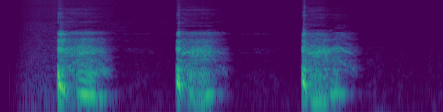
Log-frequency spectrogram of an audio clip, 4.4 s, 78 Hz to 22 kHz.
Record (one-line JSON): {"three_cough_length": "4.4 s", "three_cough_amplitude": 32768, "three_cough_signal_mean_std_ratio": 0.38, "survey_phase": "beta (2021-08-13 to 2022-03-07)", "age": "65+", "gender": "Female", "wearing_mask": "No", "symptom_cough_any": true, "symptom_runny_or_blocked_nose": true, "symptom_sore_throat": true, "symptom_change_to_sense_of_smell_or_taste": true, "symptom_other": true, "smoker_status": "Ex-smoker", "respiratory_condition_asthma": false, "respiratory_condition_other": false, "recruitment_source": "Test and Trace", "submission_delay": "0 days", "covid_test_result": "Positive", "covid_test_method": "LFT"}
